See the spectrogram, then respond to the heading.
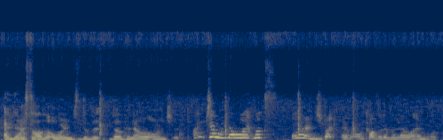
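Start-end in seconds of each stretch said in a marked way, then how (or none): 2.9-6.6 high and loud, exasperated; exasperated outburst. Real, not acted. Vlogger fussing over the envelope color, exasperated outburst. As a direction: blurt it out, fed up with the name.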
